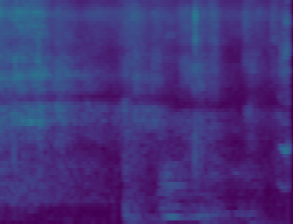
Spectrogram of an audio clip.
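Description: Faint rustle of a hand pressing and shifting on clothing over a patient's lower back, with a short, low, faint vocal sound about a second and a half in.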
